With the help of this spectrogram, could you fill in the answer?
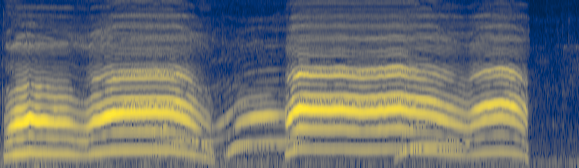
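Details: Caterwauling from domestic cats in a fight: nearly continuous overlapping yowls that swell, bend and dip in pitch, with a brief dip in the middle and an abrupt stop at the end.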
